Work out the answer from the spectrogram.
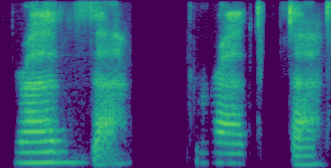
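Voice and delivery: "brother" ending in a soft uh, no r; British pronunciation. Shown as a demonstration. Teacher modelling brother, British pronunciation. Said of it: "British pronunciation".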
